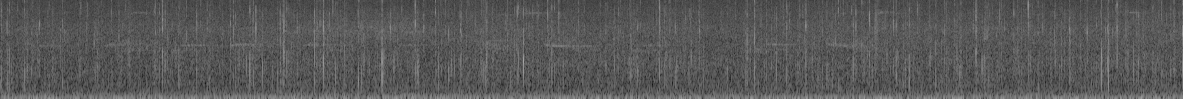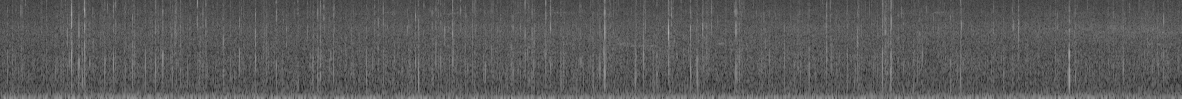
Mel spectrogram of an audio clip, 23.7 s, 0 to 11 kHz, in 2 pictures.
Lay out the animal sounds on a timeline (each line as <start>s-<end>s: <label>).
0.0s-5.9s: American Robin (Turdus migratorius)
7.5s-8.8s: American Robin (Turdus migratorius)
21.9s-23.6s: Ovenbird (Seiurus aurocapilla)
